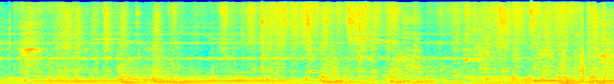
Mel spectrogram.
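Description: Background music score built on held low bass notes, with a few short high chirps over it.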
